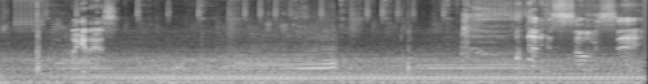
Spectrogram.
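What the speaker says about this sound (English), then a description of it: "decides to shoot flames out of the Subi" A Subaru drives with a loud, steady engine and exhaust drone throughout, with sharp crackles and pops and a few brief high squeals breaking through, while people talk over it.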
